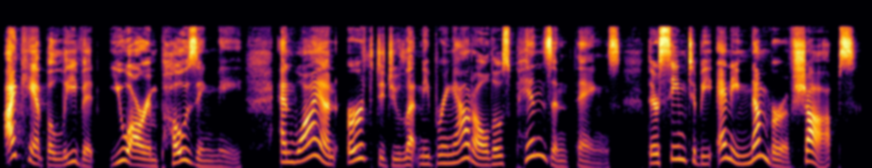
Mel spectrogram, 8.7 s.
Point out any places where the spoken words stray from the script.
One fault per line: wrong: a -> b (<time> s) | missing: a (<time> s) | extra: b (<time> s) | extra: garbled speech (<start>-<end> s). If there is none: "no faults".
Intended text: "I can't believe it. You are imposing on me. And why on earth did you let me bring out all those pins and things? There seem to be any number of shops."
missing: on (2.1 s)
